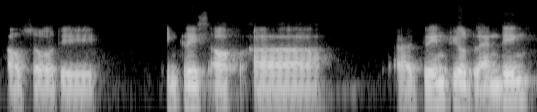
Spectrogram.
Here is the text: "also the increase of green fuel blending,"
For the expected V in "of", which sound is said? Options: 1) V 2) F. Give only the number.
2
